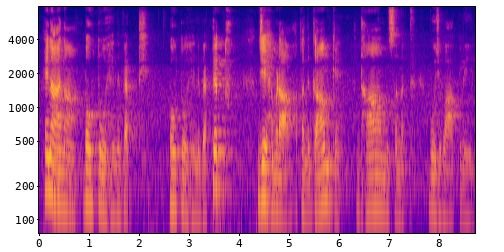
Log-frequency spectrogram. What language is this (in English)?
Maithili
